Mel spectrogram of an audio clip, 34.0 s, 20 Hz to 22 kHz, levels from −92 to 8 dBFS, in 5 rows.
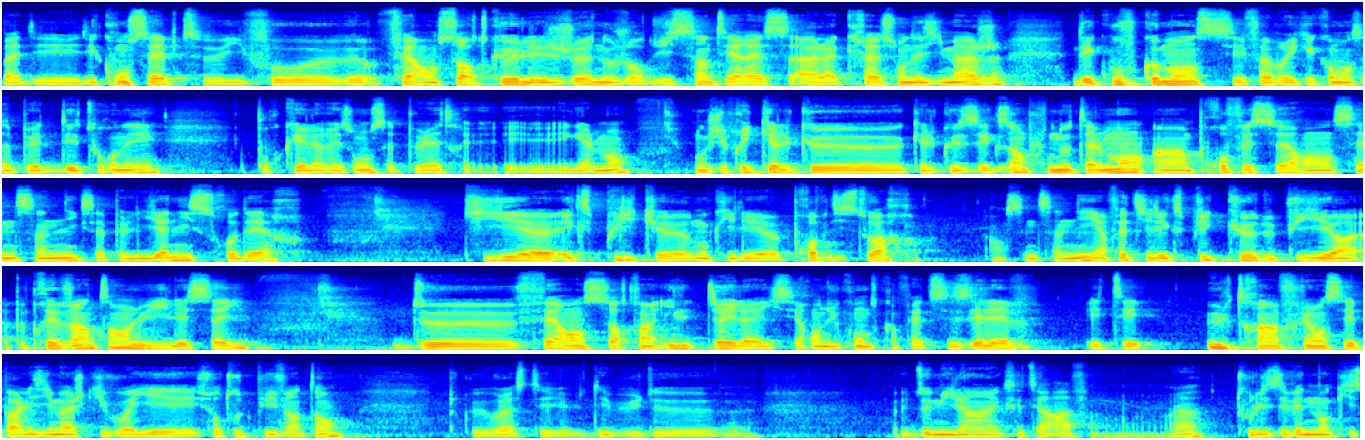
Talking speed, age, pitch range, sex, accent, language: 205 wpm, 20-39, 110-130 Hz, male, French, French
